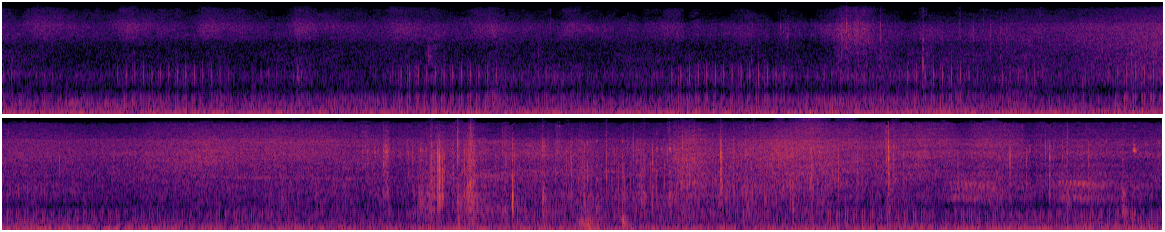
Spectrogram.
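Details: Low, constant purring from a brown tabby cat that curls into a ball like an armadillo when petted; faint tapping and rustling sounds join in the second half.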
